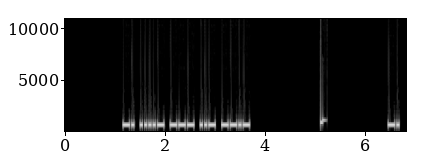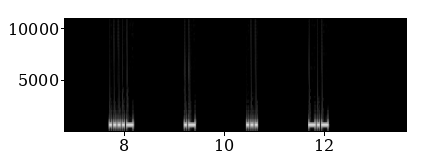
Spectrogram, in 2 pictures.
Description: Morse code, heard as a keyed tone, about 28 wpm, spaced as for 12 wpm, 700 Hz. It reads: N4OUQ N4ASK
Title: USA Call Signs - 5 Characters - 8x Character Spacing - 28wpm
